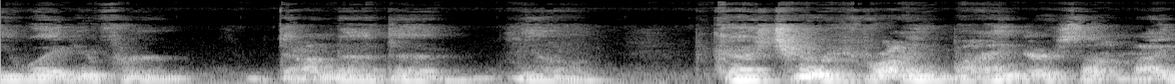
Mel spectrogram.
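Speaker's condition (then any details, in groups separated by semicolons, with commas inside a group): Spinocerebellar ataxia; onset double vision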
